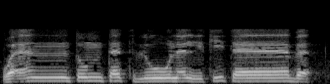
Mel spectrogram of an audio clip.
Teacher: التاء بتخرج منين؟ من طرف اللسان مع اصول الثنايا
